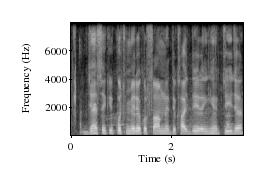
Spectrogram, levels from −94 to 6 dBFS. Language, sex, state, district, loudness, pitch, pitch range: Hindi, male, Madhya Pradesh, Katni, -16 LUFS, 165 Hz, 160-175 Hz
